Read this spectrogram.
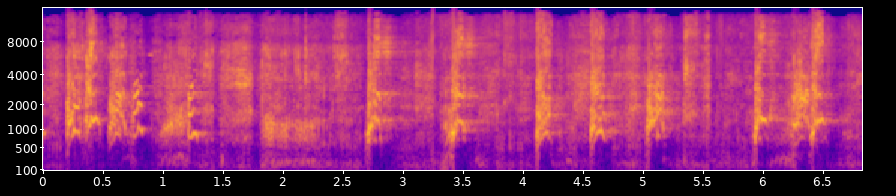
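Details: Several feral Jack Russell terriers attacking as a pack, a chaotic riot of overlapping sharp barks, yips and growls, bursts crowding one another nearly continuously with brief gaps.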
